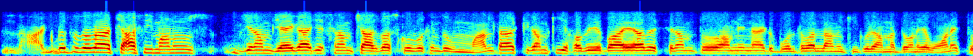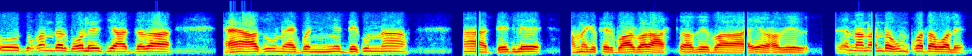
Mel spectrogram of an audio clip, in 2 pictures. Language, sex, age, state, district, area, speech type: Bengali, male, 30-45, West Bengal, Darjeeling, rural, conversation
